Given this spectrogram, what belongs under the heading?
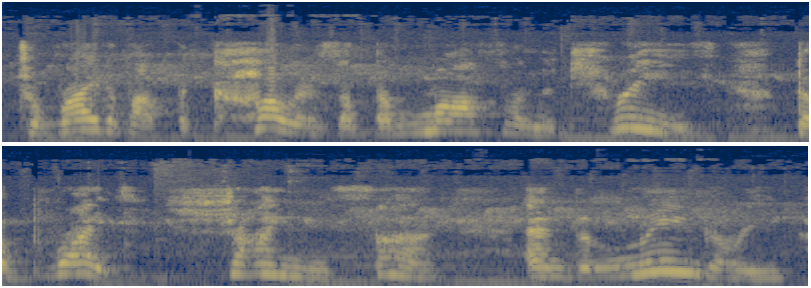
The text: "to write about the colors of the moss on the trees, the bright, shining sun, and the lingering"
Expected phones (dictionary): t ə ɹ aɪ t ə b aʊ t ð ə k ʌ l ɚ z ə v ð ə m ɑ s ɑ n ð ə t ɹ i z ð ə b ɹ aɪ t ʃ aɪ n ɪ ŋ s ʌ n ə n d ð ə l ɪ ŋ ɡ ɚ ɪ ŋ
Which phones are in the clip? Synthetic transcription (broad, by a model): t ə ɹ aɪ t ə b aʊ t ð ə k ʌ l ɚ z ə v ð ə m ɑ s n ð ə t ɹ i z ð ə b ɹ aɪ t ʃ aɪ n ɪ ŋ s ʌ n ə n ð ə l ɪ ŋ ɡ ɚ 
